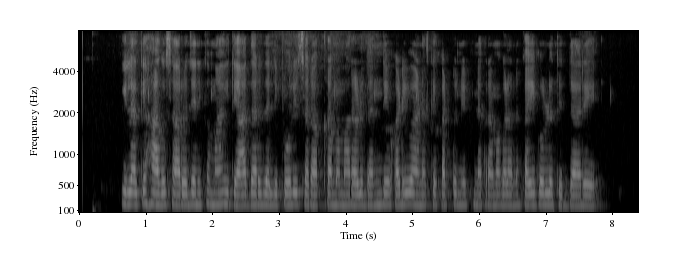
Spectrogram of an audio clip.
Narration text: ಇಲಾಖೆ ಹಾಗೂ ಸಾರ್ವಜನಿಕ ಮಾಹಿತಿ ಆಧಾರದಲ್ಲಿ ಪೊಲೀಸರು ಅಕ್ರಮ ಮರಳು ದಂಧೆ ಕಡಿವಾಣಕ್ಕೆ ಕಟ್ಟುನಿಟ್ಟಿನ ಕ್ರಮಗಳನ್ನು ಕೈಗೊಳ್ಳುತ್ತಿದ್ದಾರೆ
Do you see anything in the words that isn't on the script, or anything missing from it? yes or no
no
